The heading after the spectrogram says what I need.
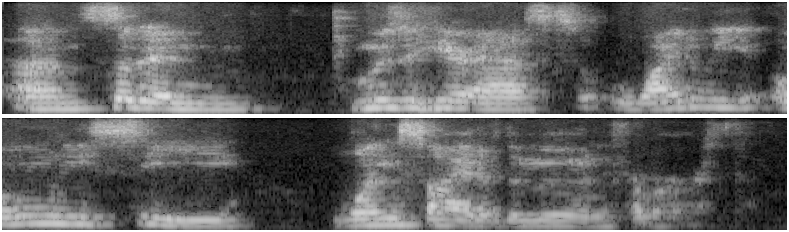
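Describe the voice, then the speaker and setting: A man reads out viewers' questions plainly, in a fairly high, mellow voice. He sits back from the mic, so he sounds distant and a little muffled. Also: a little slow. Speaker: Q&A moderator.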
